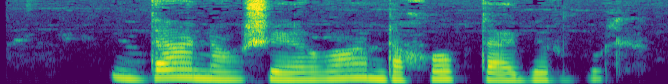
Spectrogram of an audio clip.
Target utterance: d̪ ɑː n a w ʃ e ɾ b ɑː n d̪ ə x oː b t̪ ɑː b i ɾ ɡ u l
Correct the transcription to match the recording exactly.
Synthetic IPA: d̪ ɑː n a w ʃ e ɾ w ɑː n d̪ ə x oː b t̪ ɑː b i ɾ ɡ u l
